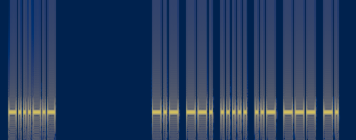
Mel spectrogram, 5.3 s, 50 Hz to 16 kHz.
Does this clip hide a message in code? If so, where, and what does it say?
Yes: Morse code from 0.1 to 5.1 s, heard as a keyed tone, about 37 wpm, 700 Hz. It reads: <BK> KG5UON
